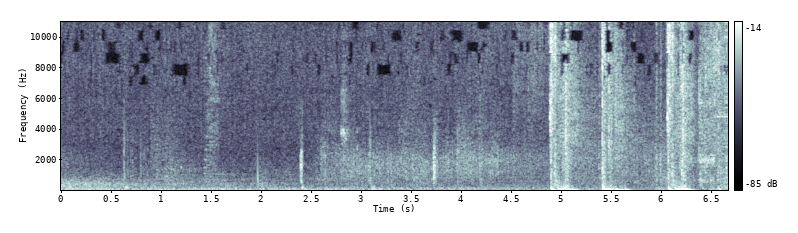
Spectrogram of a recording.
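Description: Quad 37mm cannon fire from an XP-58 in World of Warplanes, sharp heavy bursts over a steady engine and wind rumble, growing into louder clustered volleys toward the end.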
